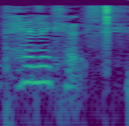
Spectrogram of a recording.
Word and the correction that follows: Pennicuik: Sue Pennicuik, it's pronounced. Pennicuik.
